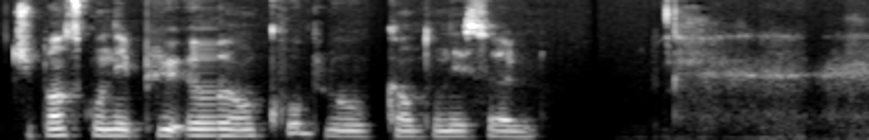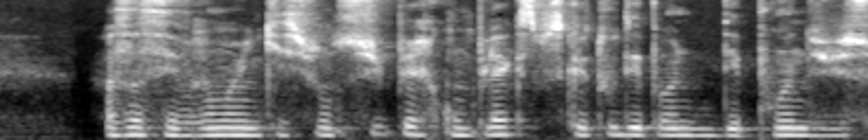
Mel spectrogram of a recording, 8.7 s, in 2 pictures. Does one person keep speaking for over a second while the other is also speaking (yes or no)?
no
